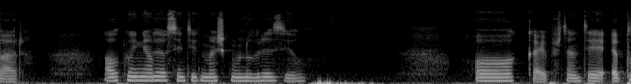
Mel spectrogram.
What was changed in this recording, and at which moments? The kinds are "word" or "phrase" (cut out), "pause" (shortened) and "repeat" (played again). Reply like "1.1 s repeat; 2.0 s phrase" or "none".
1.5 s word

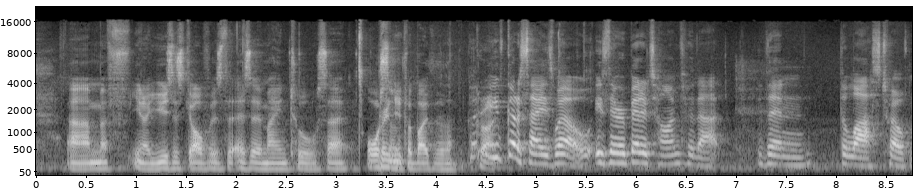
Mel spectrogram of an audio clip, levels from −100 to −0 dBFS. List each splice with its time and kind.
none

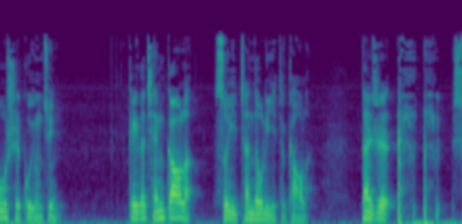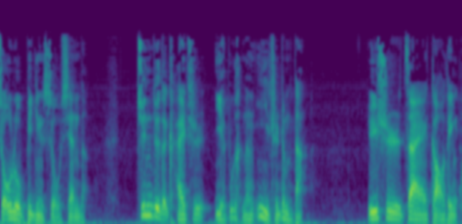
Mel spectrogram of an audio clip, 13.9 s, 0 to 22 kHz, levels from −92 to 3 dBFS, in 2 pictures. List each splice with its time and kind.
none

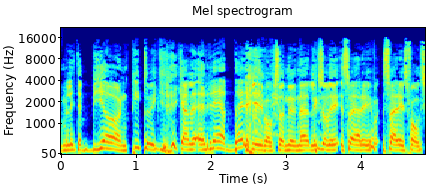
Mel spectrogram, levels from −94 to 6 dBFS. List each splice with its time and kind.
1.1 s word

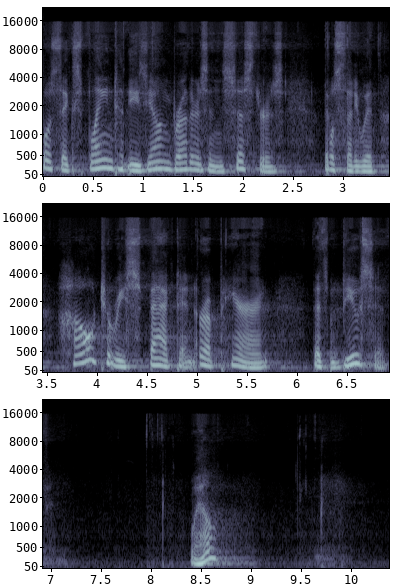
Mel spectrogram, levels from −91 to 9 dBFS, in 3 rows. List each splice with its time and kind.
2.9 s phrase; 5.0 s word; 6.3 s word

